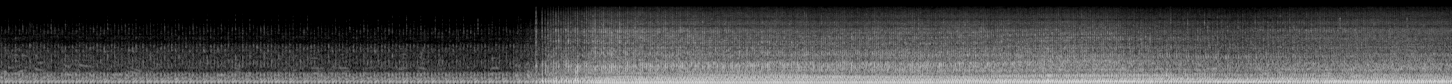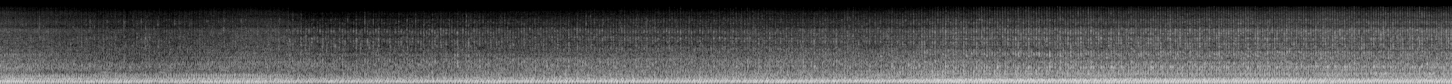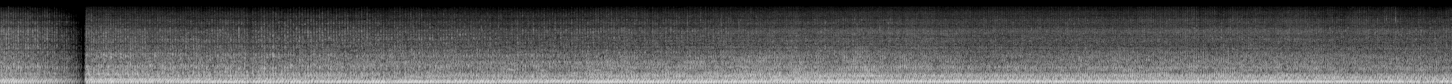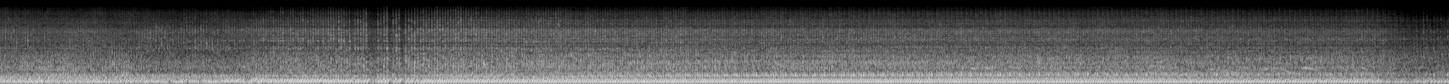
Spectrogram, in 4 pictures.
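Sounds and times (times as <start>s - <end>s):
propeller plane engine idling: 0.0s - 58.0s.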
